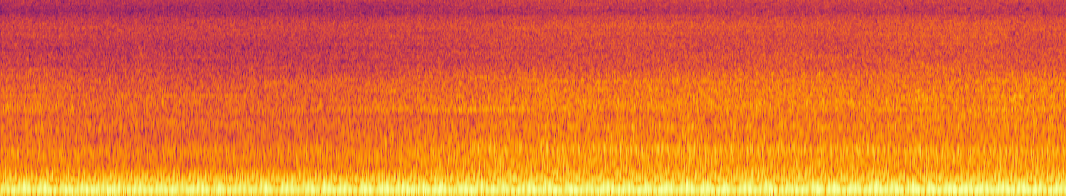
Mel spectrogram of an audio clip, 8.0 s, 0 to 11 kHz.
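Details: Toyota 4Runner 5VZ-FE V6 after fitting a new alternator (the old one was bad and the engine was dying): smooth, steady idle with even low hum and no misses, knocks or whine.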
